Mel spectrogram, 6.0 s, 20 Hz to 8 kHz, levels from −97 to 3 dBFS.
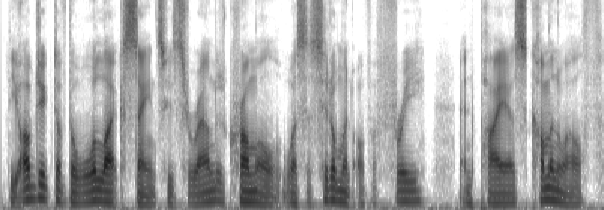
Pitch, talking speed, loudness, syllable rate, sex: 95 Hz, 180 wpm, -21 LUFS, 5.1 syllables/s, male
